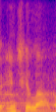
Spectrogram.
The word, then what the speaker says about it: enchilada: Dios es más importante que la pechanga, la fiesta, la cerveza, los burritos, las enchifladas. ¿Sí? Oh, siempre lo digo mal. Enchiflada, enchilada.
